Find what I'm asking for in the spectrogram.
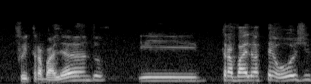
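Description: A man is heard with a dry, close sound that carries no echo. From Portugal. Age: 30s. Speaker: digital marketing specialist. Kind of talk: casual interview.

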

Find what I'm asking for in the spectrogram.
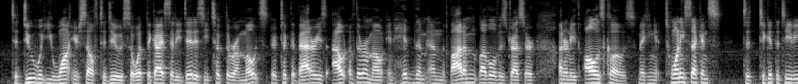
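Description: This man has an unremarkable speaking voice and talks at a fairly quick pace. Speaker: podcast host and lifter. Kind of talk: casual interview. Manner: upbeat.

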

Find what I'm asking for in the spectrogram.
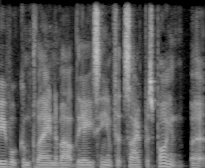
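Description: With a British accent, a man talks at a moderate pace and a medium pitch, using ordinary pitch variation. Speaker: podcast host. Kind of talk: casual chat.

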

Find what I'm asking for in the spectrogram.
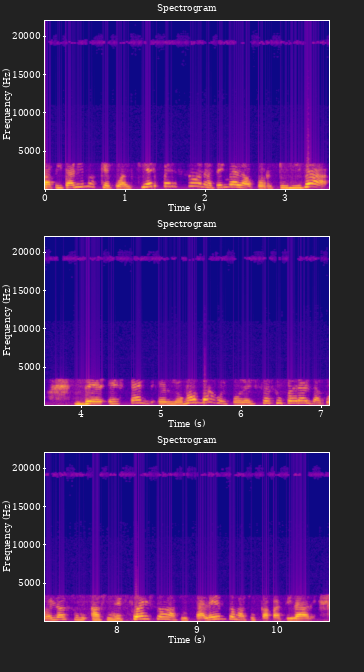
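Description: A woman's high voice with very wide pitch swings at a moderate pace, dry and close with no echo, over noticeable background noise. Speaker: political commentator. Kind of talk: radio panel discussion.

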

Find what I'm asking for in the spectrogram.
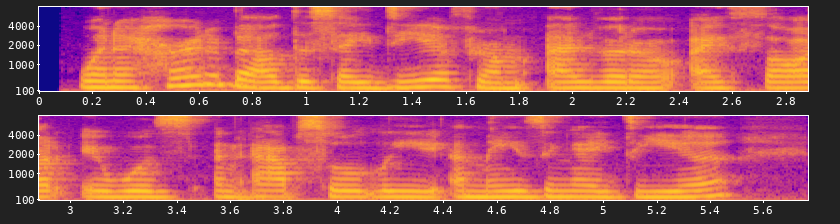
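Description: On a very clean recording with a silent background, a woman speaks at medium pitch in a dark, mellow, somewhat breathy tone, moving at a fairly quick pace with hardly any pauses and fairly even intonation. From Russia. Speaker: podcast host. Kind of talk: interview.

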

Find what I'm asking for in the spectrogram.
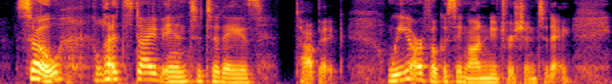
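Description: A dark, mellow tone moves at a fairly slow pace with very wide pitch swings. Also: woman, medium pitch for a woman. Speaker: fitness coach and podcast host. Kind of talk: solo motivational podcast talk. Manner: casual, filler-heavy.

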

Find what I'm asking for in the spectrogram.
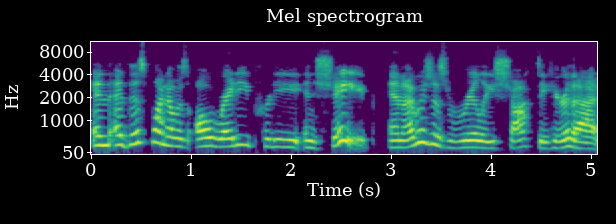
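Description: A woman speaks in a normal speaking voice at a fairly high pitch. She keeps a moderate pace with lively intonation and hardly any pauses. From Ohio. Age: 40s. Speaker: fitness coach and retired bodybuilder. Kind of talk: casual chat.

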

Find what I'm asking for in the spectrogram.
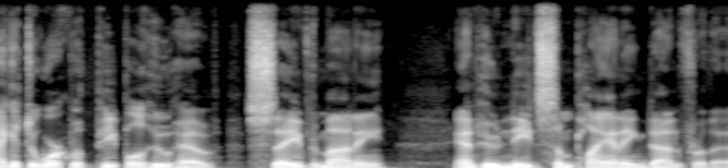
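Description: A man's fairly low voice at a moderate pace, with a dry, close sound with no echo. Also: ordinary pitch variation, very clean recording, silent background. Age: 60s. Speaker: financial planner radio host. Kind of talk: radio talk show monologue. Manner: halting.

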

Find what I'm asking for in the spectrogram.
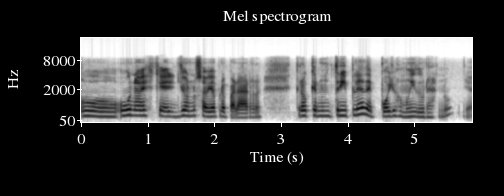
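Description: A woman's dark, mellow tone at a medium pitch, with fairly even intonation and a fairly slow pace. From Venezuela. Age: 20s. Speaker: migrant, professional speed skater. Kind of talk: personal testimony interview.

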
